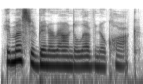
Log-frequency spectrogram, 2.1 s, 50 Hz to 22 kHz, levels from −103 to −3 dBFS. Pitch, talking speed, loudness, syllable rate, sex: 200 Hz, 195 wpm, -17 LUFS, 5.4 syllables/s, female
